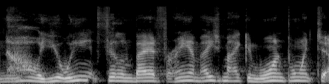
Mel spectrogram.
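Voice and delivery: put-on country accent. Retelling what people say when you argue about a coach, in a country accent. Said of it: "I always go to a country accent".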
